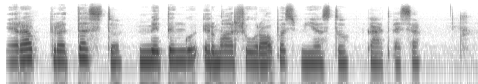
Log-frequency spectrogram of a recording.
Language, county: Lithuanian, Klaipėda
